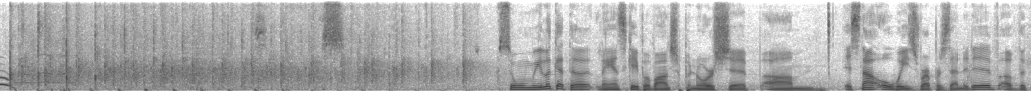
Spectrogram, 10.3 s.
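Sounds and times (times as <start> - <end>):
audience applause: 0.0 - 5.0
speech: 5.1 - 10.3.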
